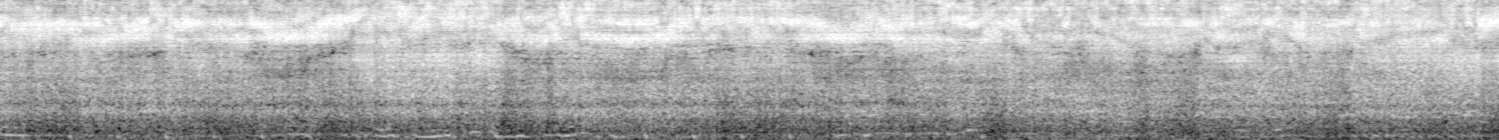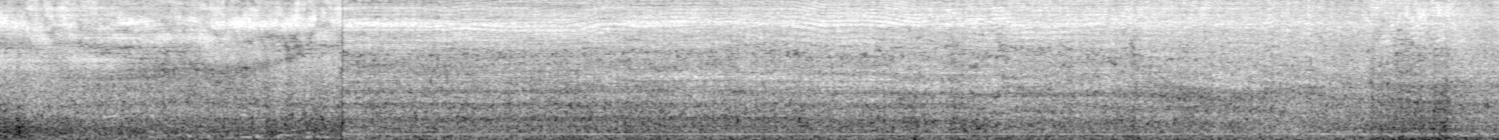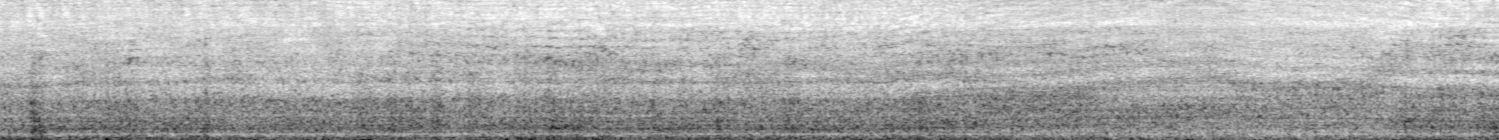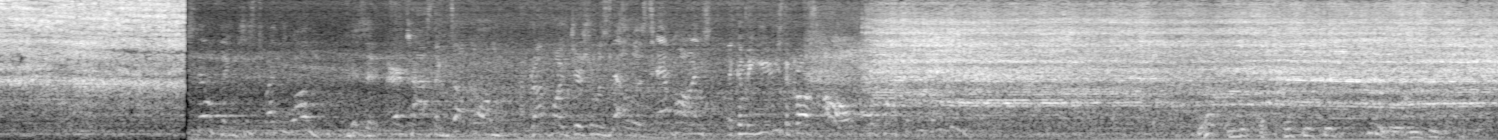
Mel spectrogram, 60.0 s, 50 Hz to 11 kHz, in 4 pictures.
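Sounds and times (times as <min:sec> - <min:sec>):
arc welding hissing and crackling: 0:00.0 - 0:46.8, 0:51.8 - 0:59.9.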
